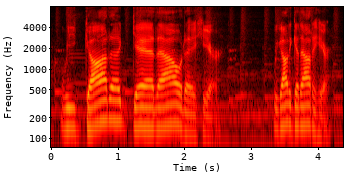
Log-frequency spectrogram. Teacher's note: of often reduces to just a schwa sound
